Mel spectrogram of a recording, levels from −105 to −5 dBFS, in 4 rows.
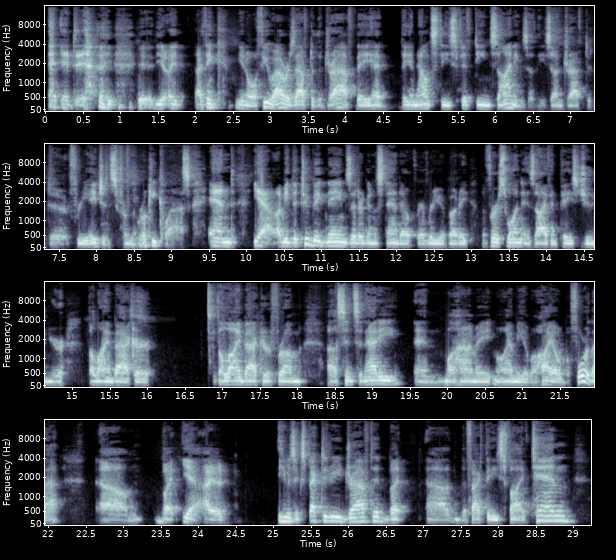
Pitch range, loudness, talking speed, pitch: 105-135 Hz, -19 LUFS, 180 wpm, 110 Hz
